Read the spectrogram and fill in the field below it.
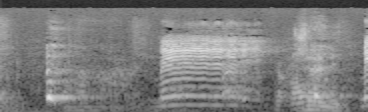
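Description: A goat bleats in three bursts, a short cry, then a long, quavering bleat, then another brief one, fairly loud and clear.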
